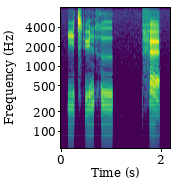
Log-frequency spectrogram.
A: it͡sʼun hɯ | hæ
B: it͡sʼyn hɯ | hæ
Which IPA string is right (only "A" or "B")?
B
